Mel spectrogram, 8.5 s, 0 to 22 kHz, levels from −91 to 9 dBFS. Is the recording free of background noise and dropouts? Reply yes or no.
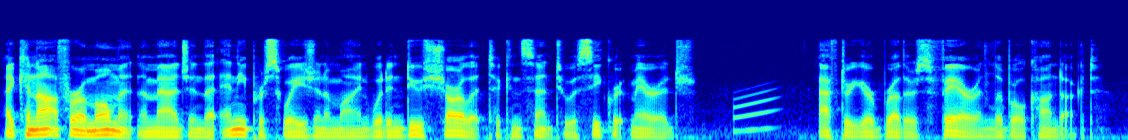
no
